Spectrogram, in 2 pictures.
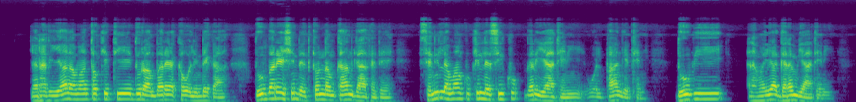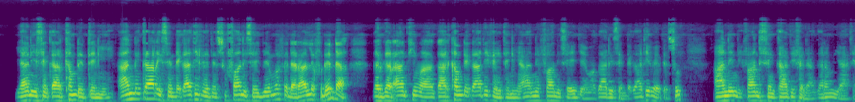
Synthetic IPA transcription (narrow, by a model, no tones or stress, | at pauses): d͡ʒɐɾɐɾɪjːaːlɐmaːnt̪ɔkːɪt̪ːɪd̪ʊɾaːnbɐɾeːɐkːɐwɐlɪnd̪ɛkʼa | d̪̥uːbbːɐɾeːɪʃɪnd̪ɛt̪kɔnːɐmkaːŋɡaːfɛt̪ɛ | ɪsɛnɪlɐmaːŋkʊkɪlːɛsiːkʊɡɐɾɪjaːt̪ɛnwɔlbaːŋɡɛt̪ːɛnɪ | d̪uːbiː | lɐmɐjːaːɡɐɾɐmjaːt̪ɛnɪ | jaːnisɛŋkʼaːɾkɐmᶑɛt̪ʼːɛniaːnːɛŋkʼaːɾɪsɛnd̪ɛkʼaːt̪ifeːt̪ɛnsʊfaːnɪsed͡ʒeːmːɐfɛd̪ɛɾaːlːɛfʊᶑɛᶑa | ɡ̥ɐɾɡɐɾʔaːnt̪imakʼaːɾkɐmᶑɛkʼaːt̪ɪfeːt̪ɛniaːnːɛfaːnɪsɛd͡ʒeːmɐkʼaːɾɪsɛnᶑ̪ɛkʼaːt̪ifeːt̪ɛnsʊn | ʔaːnːɛnɪfaːnɪsɛŋkaːt̪ifɛᶑɐɡɐɾɐmjaːt̪ɛn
